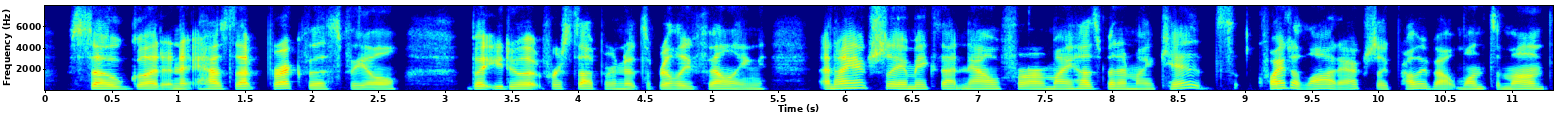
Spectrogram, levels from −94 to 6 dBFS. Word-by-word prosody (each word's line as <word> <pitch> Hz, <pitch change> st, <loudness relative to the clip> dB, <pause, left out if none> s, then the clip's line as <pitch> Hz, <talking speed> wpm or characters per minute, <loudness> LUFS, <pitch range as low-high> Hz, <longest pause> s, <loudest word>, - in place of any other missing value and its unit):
so 180 Hz, -2 st, +2 dB
good 170 Hz, -1 st, +3 dB
and 170 Hz, -, +2 dB
it 165 Hz, -, +3 dB
has 175 Hz, 0 st, +3 dB
that 185 Hz, 0 st, +4 dB
breakfast 175 Hz, -4 st, +2 dB
feel, 155 Hz, +1 st, -3 dB, 0.5 s
but 185 Hz, 0 st, +4 dB
you 190 Hz, -, 0 dB
do 180 Hz, -1 st, -3 dB
it 180 Hz, -, +3 dB
for 185 Hz, -, -2 dB
supper 180 Hz, 0 st, -2 dB
and 170 Hz, -1 st, -4 dB
it's 165 Hz, -, -5 dB
really 170 Hz, -1 st, +2 dB
filling. 170 Hz, -2 st, -2 dB, 0.4 s
And 205 Hz, -, +2 dB
I 235 Hz, +3 st, +6 dB
actually, 215 Hz, -4 st, 0 dB
I -, -, -1 dB
make 190 Hz, +1 st, -3 dB
that 185 Hz, +2 st, -1 dB
now 180 Hz, -1 st, 0 dB
for 175 Hz, -2 st, -2 dB
my 175 Hz, 0 st, -1 dB
husband 185 Hz, -1 st, -2 dB
and 175 Hz, -, -3 dB
my 160 Hz, -1 st, -6 dB
kids 215 Hz, +4 st, -5 dB, 0.2 s
quite 220 Hz, +4 st, +3 dB
a 225 Hz, -, 0 dB
lot, 190 Hz, +1 st, -2 dB
actually, 160 Hz, -1 st, -4 dB
probably 185 Hz, +6 st, -4 dB
about 195 Hz, -, -3 dB
once 175 Hz, 0 st, -5 dB
a -, -, -10 dB
month. 170 Hz, +1 st, -1 dB
180 Hz, 210 wpm, -28 LUFS, 170-190 Hz, 0.5 s, I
